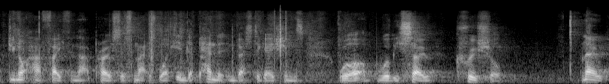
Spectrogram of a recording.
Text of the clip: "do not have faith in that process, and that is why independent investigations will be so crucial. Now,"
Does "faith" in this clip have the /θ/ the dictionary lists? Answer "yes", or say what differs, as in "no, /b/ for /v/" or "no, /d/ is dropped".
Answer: yes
